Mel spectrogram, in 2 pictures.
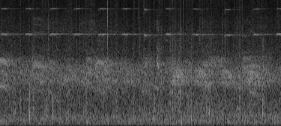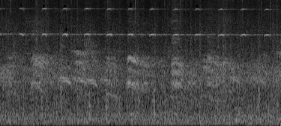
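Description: Many birds calling over one another in a steady chorus of short, overlapping calls.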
